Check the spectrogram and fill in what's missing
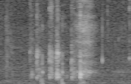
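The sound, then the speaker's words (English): A short burst of typing on a computer keyboard to type in the chat on Twitch, several quick clicky keystrokes in an irregular rhythm, fairly quiet, with no voices. “We heard you clicking on the keyboard, so it must be legit.”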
